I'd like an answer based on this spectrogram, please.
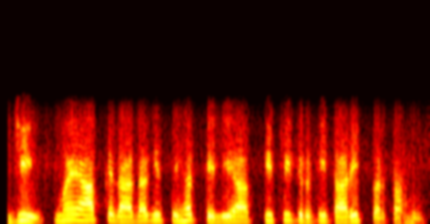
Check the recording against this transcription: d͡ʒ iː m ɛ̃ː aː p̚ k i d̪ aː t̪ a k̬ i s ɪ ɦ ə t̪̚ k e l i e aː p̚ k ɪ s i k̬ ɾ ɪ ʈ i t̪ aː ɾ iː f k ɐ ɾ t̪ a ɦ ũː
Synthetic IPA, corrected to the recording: d͡ʒ iː m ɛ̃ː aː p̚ k e d̪ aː d̪ a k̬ i s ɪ ɦ ə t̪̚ k e l i e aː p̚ k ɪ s i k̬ ɾ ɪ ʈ i t̪ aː ɾ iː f k ɐ ɾ t̪ a ɦ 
